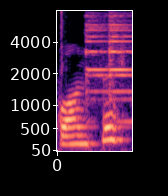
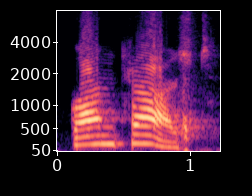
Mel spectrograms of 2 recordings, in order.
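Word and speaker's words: contrast: আমরা কিন্তু অনেকেই কন্ট্রাস্ট উচ্চারণ করি, কিন্তু এটা কন্ট্রাস্ট হবে না, এর সঠিক উচ্চারণ হচ্ছে কন্ট্রাস্ট। কন্ট্রাস্ট অর্থ হচ্ছে বিপরীত অথবা তুলনাও বোঝায়।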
